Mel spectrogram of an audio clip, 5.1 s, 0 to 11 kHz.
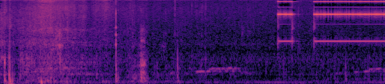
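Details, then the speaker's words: NiteCore New14 Intellicharger battery charger, multimeter in diode mode across bridge rectifier: steady high beep like a dead short with leads swapped; one diode works, the other is shorted; shorted bridge rectifier diode. "If we swap our leads around, yeah, that's definitely a dead short. So that bridge rectifier see that diode, that side is working, but that one's a short."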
